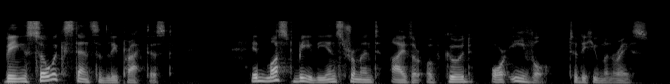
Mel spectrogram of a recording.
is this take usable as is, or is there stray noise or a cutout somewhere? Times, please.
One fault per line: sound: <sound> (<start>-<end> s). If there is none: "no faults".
no faults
